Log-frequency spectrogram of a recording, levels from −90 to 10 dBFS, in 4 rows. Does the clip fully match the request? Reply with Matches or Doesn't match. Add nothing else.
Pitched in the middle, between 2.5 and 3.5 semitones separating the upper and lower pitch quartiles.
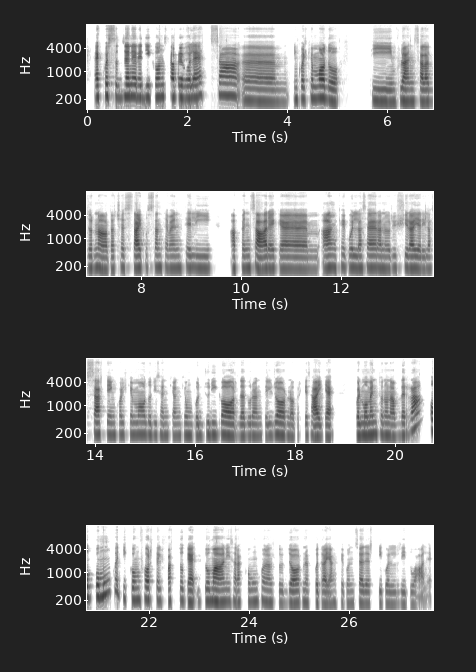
Doesn't match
